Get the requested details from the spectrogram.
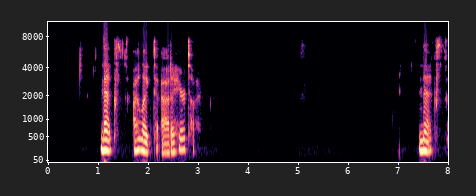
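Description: A young girl talks calmly close by.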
